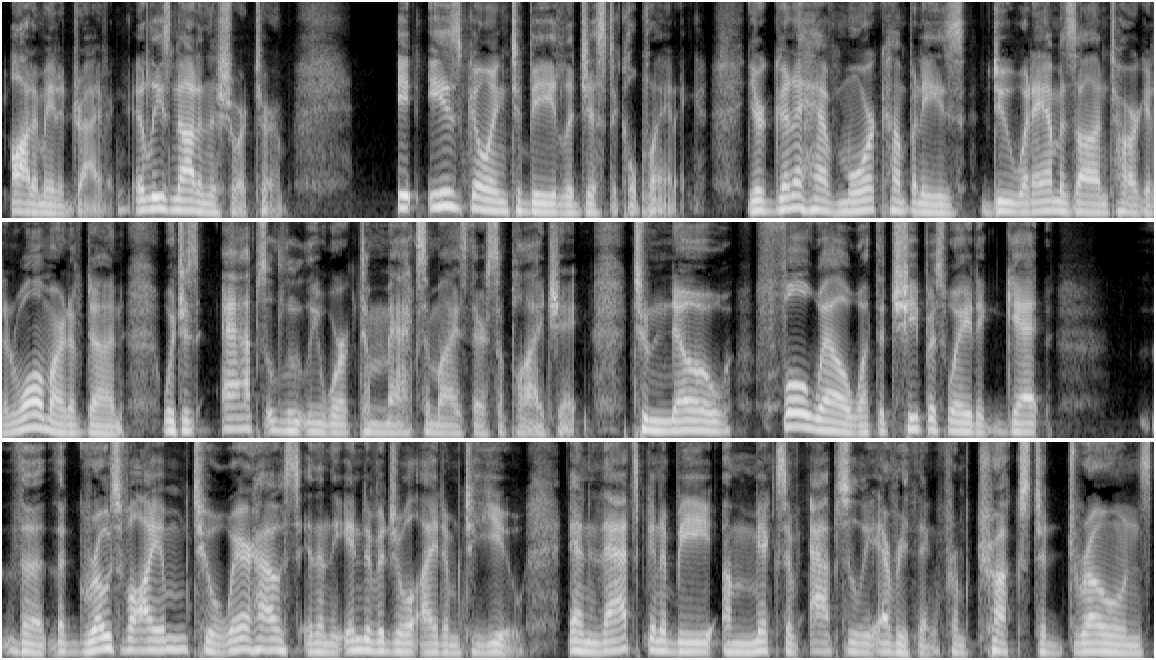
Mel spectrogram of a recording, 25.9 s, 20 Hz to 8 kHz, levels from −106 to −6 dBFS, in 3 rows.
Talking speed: 180 wpm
